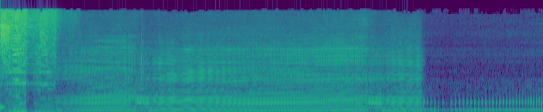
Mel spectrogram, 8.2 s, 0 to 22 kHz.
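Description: Electronic dance music cuts off about a second in. Then a Suzuki Satria FU's 150 cc single-cylinder four-stroke engine runs under way, its pitch dipping and then climbing again. About six seconds in it drops to a quieter, lower, pulsing note.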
